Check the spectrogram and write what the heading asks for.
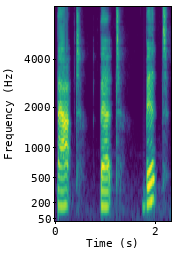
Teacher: going from the more open to the more closed like bat b bet bit · we need to have three placements there, with the I being the highest and the A being the most open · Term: lax front vowels, lax vowels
